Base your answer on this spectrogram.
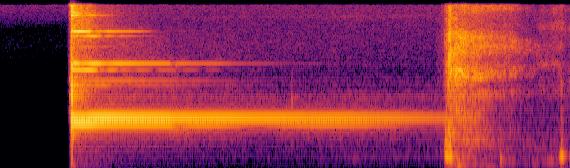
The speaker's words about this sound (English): Now, full disclosure, that was a bullshit cheers. I just clung two champagne flutes together that are totally empty and will not have anything in them today.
